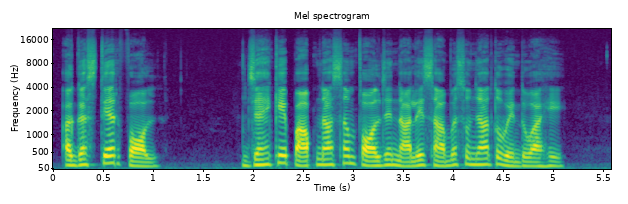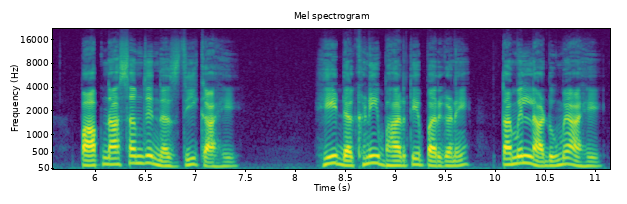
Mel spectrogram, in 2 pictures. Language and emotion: Sindhi, neutral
